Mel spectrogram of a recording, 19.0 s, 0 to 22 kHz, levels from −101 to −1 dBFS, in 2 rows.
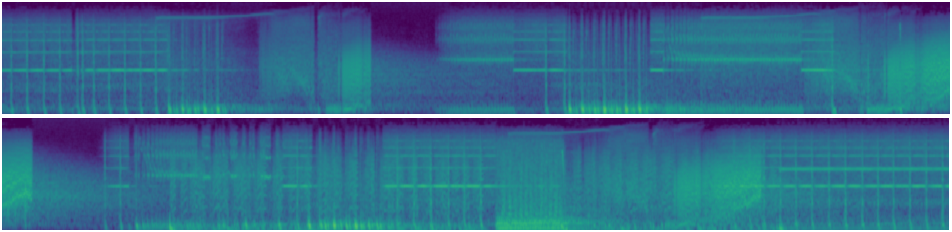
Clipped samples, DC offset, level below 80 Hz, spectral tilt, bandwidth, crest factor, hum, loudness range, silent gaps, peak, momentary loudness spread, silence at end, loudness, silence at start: under 0.1%; under 0.1%; -54 dBFS; -2 dB/octave; over 20 kHz; 22 dB; none; 8 LU; none; -18 dBFS; 14 LU; 0 s; -37 LUFS; 0 s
